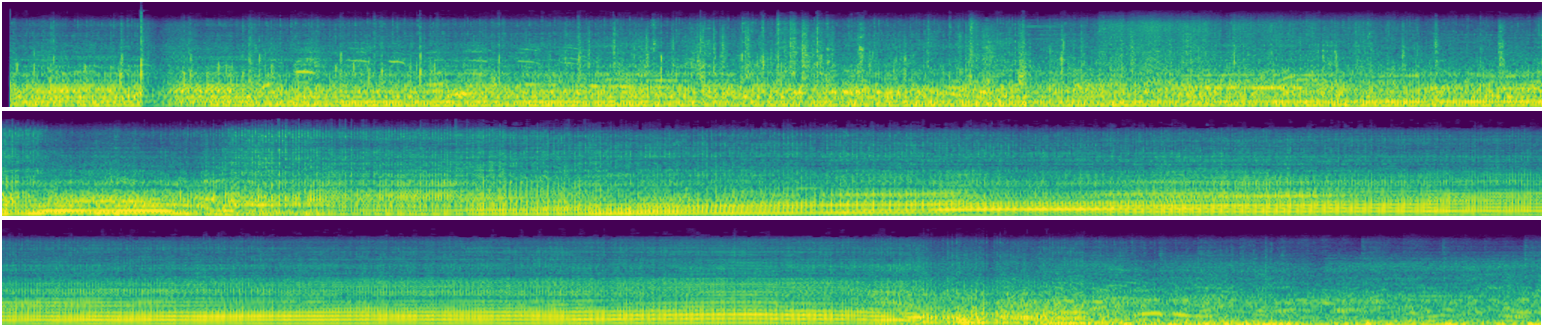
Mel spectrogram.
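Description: Portable fire pump's engine running hard under load. Its pitch dips and wobbles about eight seconds in, then climbs steadily for about ten seconds before dropping away near the end. A single sharp crack comes near the start.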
